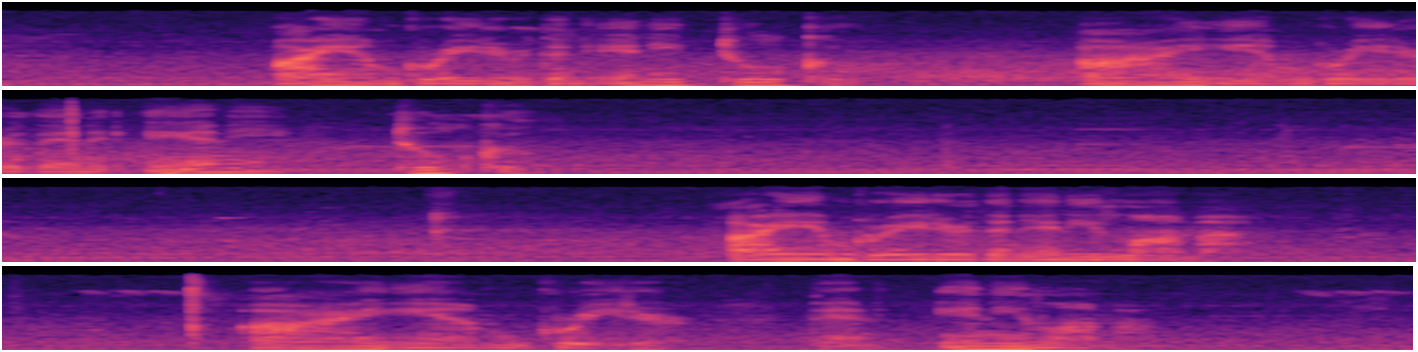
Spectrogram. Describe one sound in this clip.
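A middle-aged man speaks calmly and slowly, close to a microphone, with long pauses.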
